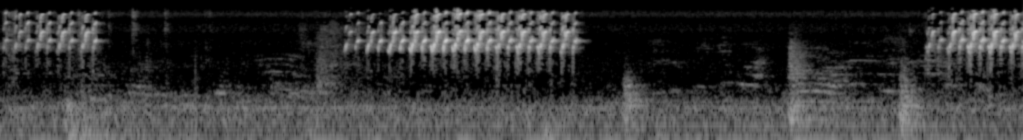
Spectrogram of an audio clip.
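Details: Goldfinch mule, a canary and goldfinch cross kept in a cage indoors, sings three bursts of rapid, high, jingling twitters, each a second or two long, separated by pauses with soft thumps and knocks.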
